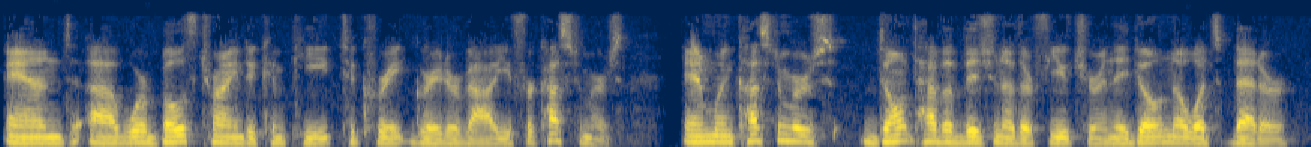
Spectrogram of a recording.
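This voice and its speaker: A middle-aged American man, a sales author and podcast guest, explaining his ideas in a measured way and often repeating words as he thinks. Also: medium pitch, darkish tone. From United States. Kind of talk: podcast interview. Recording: dull lo-fi remote audio.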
